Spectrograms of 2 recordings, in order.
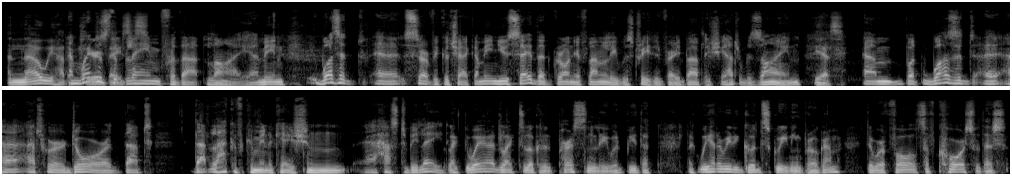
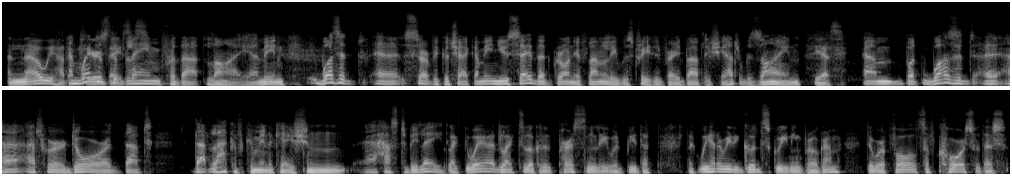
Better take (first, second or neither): first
